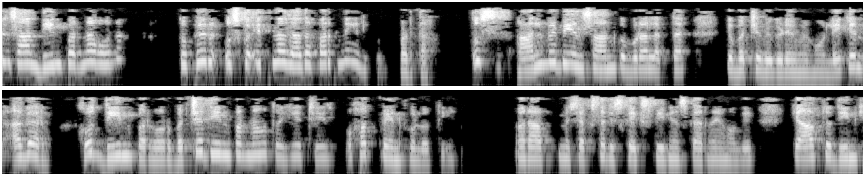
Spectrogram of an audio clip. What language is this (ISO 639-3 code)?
urd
